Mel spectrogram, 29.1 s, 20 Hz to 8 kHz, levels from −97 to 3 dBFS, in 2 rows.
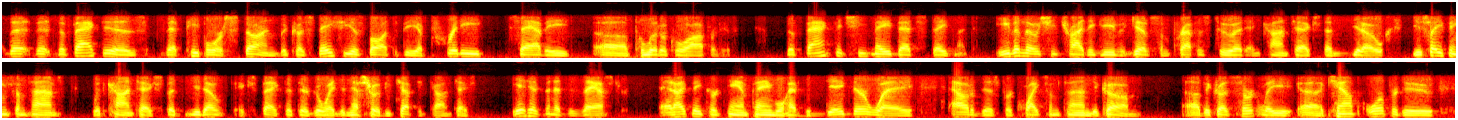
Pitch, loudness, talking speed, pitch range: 115 Hz, -18 LUFS, 195 wpm, 100-135 Hz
